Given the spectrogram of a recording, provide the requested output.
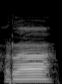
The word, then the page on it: raa: Apatani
